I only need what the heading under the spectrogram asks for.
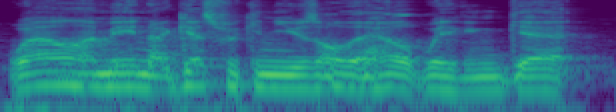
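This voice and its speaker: A man's voice: on the low side, fairly even intonation, fast, lightly acted. A man playing a brusque armed town guard in a tabletop game, speaking bluntly in an everyday voice. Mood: reluctant. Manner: urgent, blunt, plain-spoken. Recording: music behind the voice.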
